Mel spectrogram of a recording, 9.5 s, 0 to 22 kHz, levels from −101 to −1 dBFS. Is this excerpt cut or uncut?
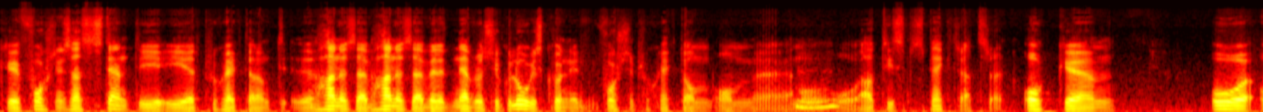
cut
